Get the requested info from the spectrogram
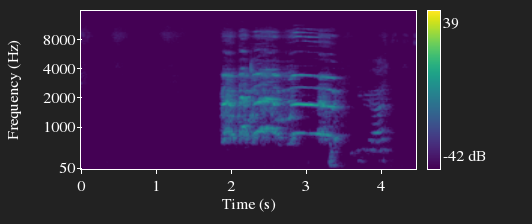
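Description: A rooster crowing once, a single call of about a second and a half, starting about two seconds in. A short low thump comes near the end of the call.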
